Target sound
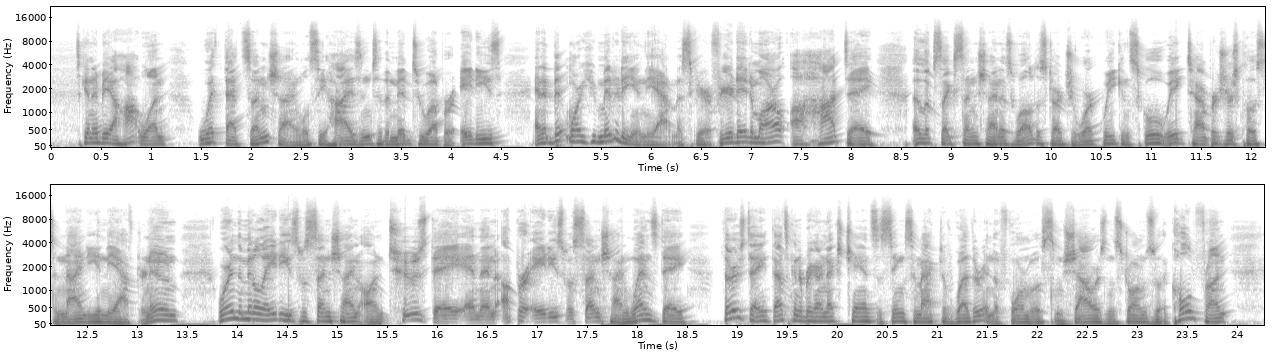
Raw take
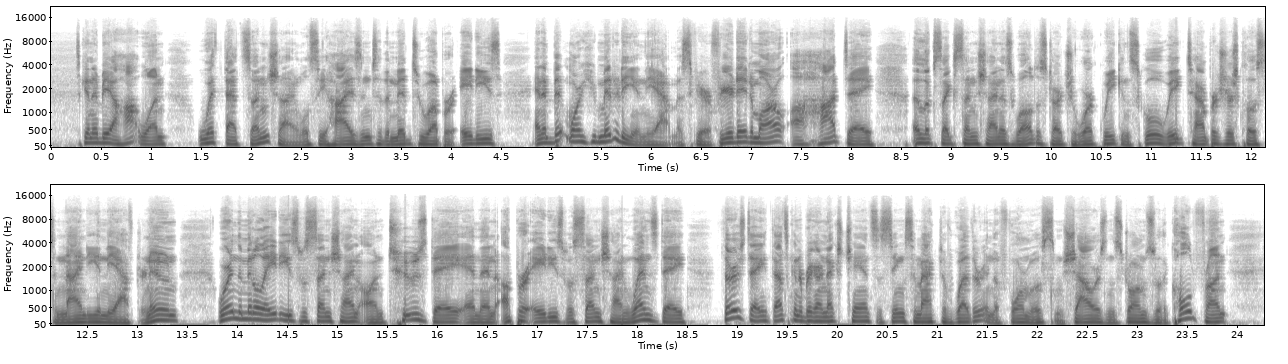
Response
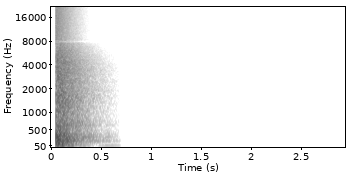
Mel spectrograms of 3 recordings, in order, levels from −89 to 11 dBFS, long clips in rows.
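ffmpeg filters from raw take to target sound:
-filter_complex "[0:a]asettb=1/sr,asplit=3[a][b][c];[a]atrim=end=15.444[d];[b]atrim=start=15.44:end=17.65,asetpts=PTS-STARTPTS,afade=t=in:d=0.004:c=qsin,afade=t=out:st=2.206:d=0.004:c=qsin,highpass=260[e];[c]atrim=start=17.646[f];[d][e]acrossfade=d=0.004:c1=hsin:c2=qsin[g];[g][f]acrossfade=d=0.004:c1=qsin:c2=hsin,acompressor=threshold=-26dB:ratio=2.5,flanger=delay=9.6:depth=7.5:regen=72:speed=1.5:shape=sinusoidal,volume=-4.5dB"

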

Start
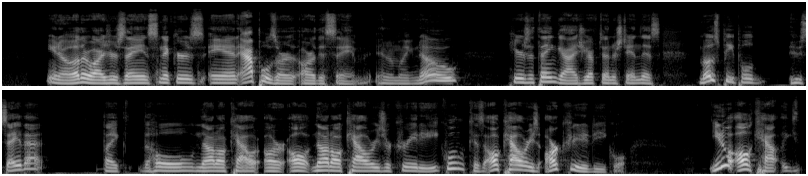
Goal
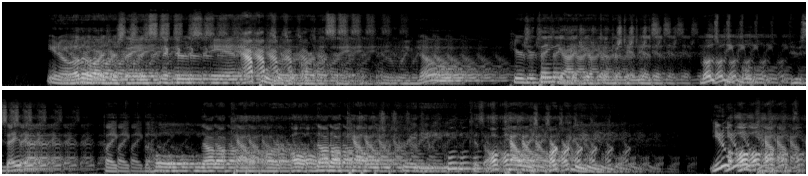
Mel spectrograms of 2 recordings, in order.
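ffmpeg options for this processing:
-af "aecho=1:1:120|252|397.2|556.9|732.6:0.631|0.398|0.251|0.158|0.1,volume=-4dB"

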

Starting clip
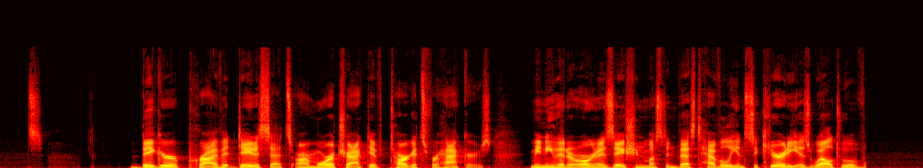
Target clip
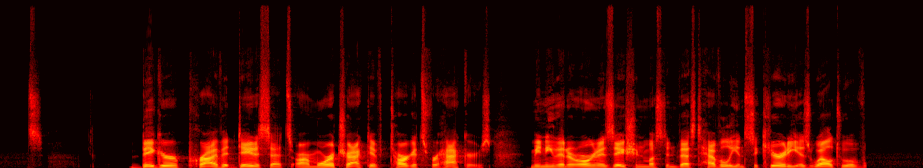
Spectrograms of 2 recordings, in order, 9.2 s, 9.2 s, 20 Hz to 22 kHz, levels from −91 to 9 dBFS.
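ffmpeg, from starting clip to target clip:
-filter_complex "[0:a]highpass=350,acrossover=split=5000[a][b];[b]asoftclip=type=tanh:threshold=-39.5dB[c];[a][c]amix=inputs=2:normalize=0,volume=-6dB"

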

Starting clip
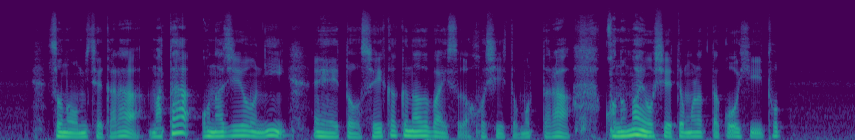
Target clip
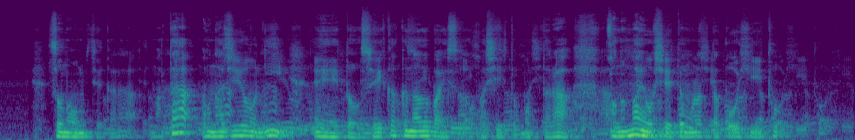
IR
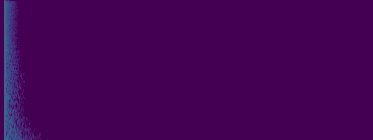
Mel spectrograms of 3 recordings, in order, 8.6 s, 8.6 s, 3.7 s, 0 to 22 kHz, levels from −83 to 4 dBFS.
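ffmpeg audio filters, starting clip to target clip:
-filter_complex "[0:a]asplit=5[a][b][c][d][e];[b]adelay=455,afreqshift=84,volume=-13.5dB[f];[c]adelay=910,afreqshift=168,volume=-21.2dB[g];[d]adelay=1365,afreqshift=252,volume=-29dB[h];[e]adelay=1820,afreqshift=336,volume=-36.7dB[i];[a][f][g][h][i]amix=inputs=5:normalize=0,asettb=1/sr,asplit=3[j][k][l];[j]atrim=end=0.834[m];[k]atrim=start=0.83:end=1.62,asetpts=PTS-STARTPTS,afade=t=in:d=0.004:c=qsin,afade=t=out:st=0.786:d=0.004:c=qsin,acompressor=threshold=-40dB:ratio=12[n];[l]atrim=start=1.616[o];[m][n]acrossfade=d=0.004:c1=hsin:c2=qsin[p];[p][o]acrossfade=d=0.004:c1=qsin:c2=hsin,asplit=2[q][r];[1:a]atrim=start_sample=2205,highshelf=f=11k:g=6[s];[r][s]afir=irnorm=-1:irlink=0,volume=-1.5dB[t];[q][t]amix=inputs=2:normalize=0,volume=-1.5dB"

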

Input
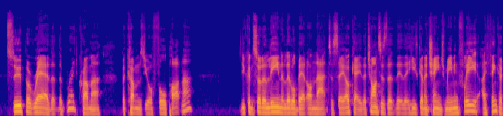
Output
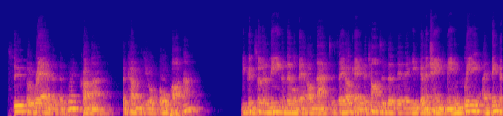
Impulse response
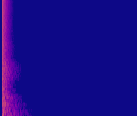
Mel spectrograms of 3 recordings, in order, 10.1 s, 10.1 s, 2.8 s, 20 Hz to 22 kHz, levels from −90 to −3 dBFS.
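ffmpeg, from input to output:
-filter_complex "[0:a]asettb=1/sr,asplit=3[a][b][c];[a]atrim=end=3.604[d];[b]atrim=start=3.6:end=6.08,asetpts=PTS-STARTPTS,afade=t=in:d=0.004:c=qsin,afade=t=out:st=2.476:d=0.004:c=qsin,equalizer=f=430:w=0.74:g=-9[e];[c]atrim=start=6.076[f];[d][e]acrossfade=d=0.004:c1=hsin:c2=qsin[g];[g][f]acrossfade=d=0.004:c1=qsin:c2=hsin,aecho=1:1:214|428|642:0.0631|0.0341|0.0184,agate=range=-33dB:threshold=-45dB:ratio=3:detection=peak,adynamicsmooth=sensitivity=5.5:basefreq=750,lowshelf=f=110:g=12[h];[1:a]atrim=start_sample=2205,afade=t=out:st=0.33:d=0.01,atrim=end_sample=14994[i];[h][i]afir=irnorm=-1:irlink=0,alimiter=limit=-11.5dB:level=0:latency=1:release=375,lowpass=f=1.1k:p=1"

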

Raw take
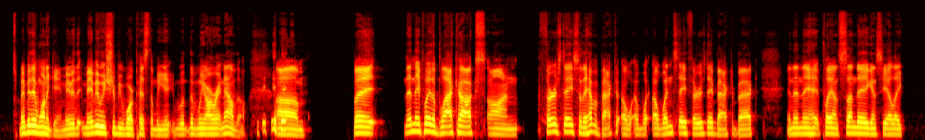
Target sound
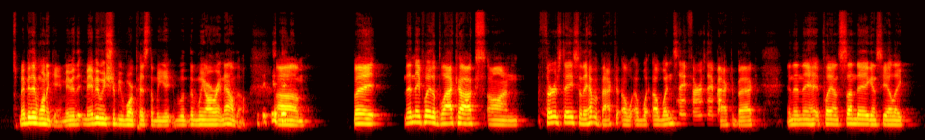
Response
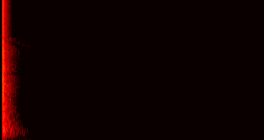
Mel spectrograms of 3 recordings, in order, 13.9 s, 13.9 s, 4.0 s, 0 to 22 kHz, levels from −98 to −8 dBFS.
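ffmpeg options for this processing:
-filter_complex "[0:a]asplit=3[a][b][c];[a]afade=t=out:st=10.13:d=0.02[d];[b]highpass=f=950:t=q:w=9.5,afade=t=in:st=10.13:d=0.02,afade=t=out:st=10.8:d=0.02[e];[c]afade=t=in:st=10.8:d=0.02[f];[d][e][f]amix=inputs=3:normalize=0,afreqshift=220,asplit=2[g][h];[1:a]atrim=start_sample=2205,lowshelf=f=460:g=6[i];[h][i]afir=irnorm=-1:irlink=0,volume=1.5dB[j];[g][j]amix=inputs=2:normalize=0,volume=-8.5dB"

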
